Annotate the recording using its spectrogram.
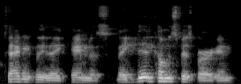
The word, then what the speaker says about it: Spitsbergen: And I know didn't you say a couple guys from Germany came all the way up to Spitsbergen? Am I saying that right? To record with you? – Yeah. So, it is Spitsbergen,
